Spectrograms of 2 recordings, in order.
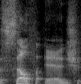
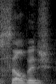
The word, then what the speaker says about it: selvedge: so these the the the self Edge is what it's a contracted word Salvage it's spelled a number of different ways but it means self edged so the edge is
